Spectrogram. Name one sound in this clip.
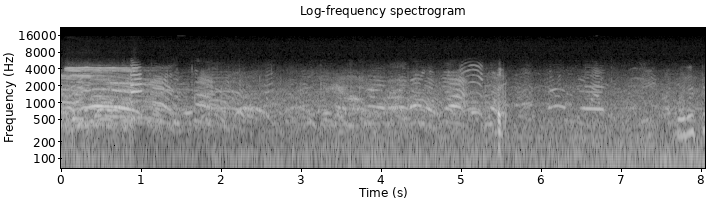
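A crowd of spectators cheers and shouts loudly outdoors.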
